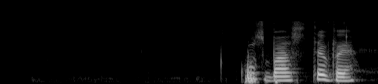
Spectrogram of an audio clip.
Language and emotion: Russian, neutral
